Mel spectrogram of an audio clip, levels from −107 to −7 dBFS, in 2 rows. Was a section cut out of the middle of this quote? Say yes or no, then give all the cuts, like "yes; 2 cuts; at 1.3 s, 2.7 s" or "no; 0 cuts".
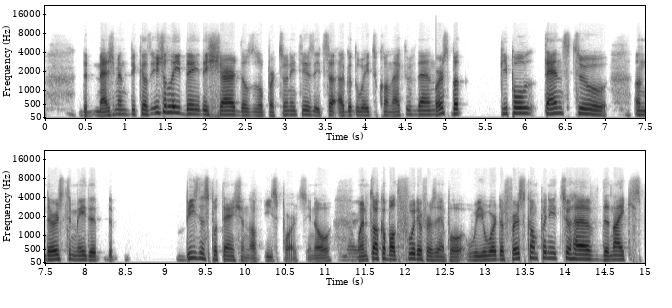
yes; 1 cut; at 4.9 s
